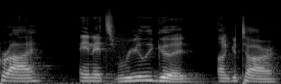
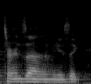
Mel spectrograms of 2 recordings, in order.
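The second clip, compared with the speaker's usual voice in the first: ordinary talk, nothing marked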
